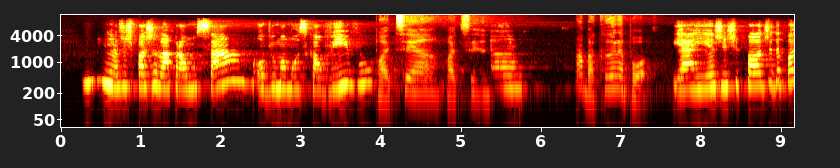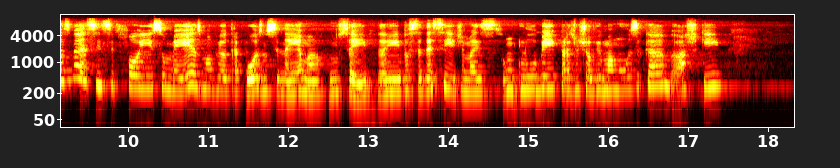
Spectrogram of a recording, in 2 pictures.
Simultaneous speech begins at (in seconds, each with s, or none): none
